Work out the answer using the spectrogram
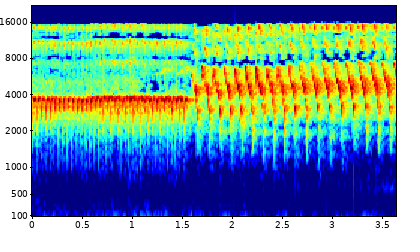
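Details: Canary singing 'gacor ngerek' style as a lure to teach silent and young canaries: a pure, even trill for about one and a half seconds, then a run of rapid downslurred notes repeated several times a second.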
